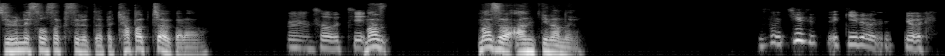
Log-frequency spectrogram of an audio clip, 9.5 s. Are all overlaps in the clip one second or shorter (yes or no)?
yes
